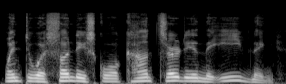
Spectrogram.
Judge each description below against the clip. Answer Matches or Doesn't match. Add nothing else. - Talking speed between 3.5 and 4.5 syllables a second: Doesn't match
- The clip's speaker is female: Doesn't match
